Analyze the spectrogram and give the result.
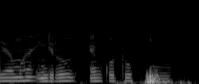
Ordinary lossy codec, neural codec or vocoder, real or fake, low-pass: Opus, 64 kbps; none; real; 7.2 kHz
